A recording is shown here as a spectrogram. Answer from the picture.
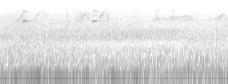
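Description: Small birds calling with short, high chirps, several times, over a low steady rumble.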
